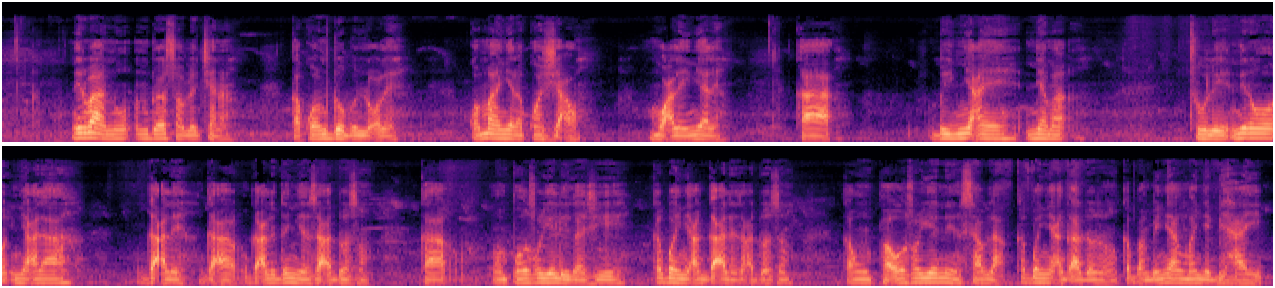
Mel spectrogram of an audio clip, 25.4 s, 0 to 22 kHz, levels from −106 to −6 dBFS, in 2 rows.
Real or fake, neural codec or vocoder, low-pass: real; none; 14.4 kHz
